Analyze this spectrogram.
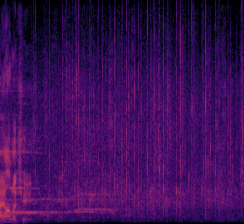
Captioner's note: audience applauding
